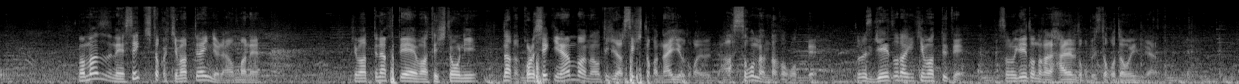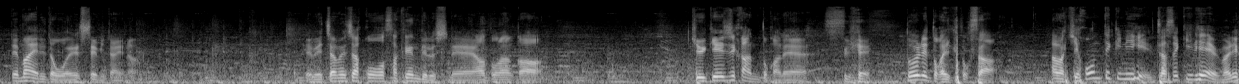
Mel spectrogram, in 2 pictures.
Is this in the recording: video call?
no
